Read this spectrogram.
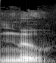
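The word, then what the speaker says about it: MØ: It's M-O, but it's pronounced Moo.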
